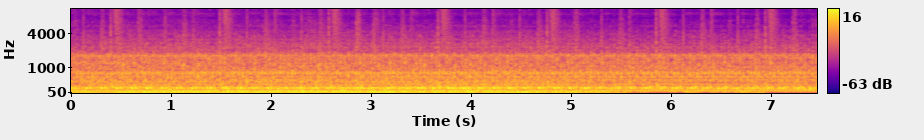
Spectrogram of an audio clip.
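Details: LTI TX2 taxi, 2.4 L Transit diesel i4, cold start after about three weeks sitting, glow plugs cycled. Steady diesel clatter at about two hundred beats a minute, even and unbroken; healthy idle.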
